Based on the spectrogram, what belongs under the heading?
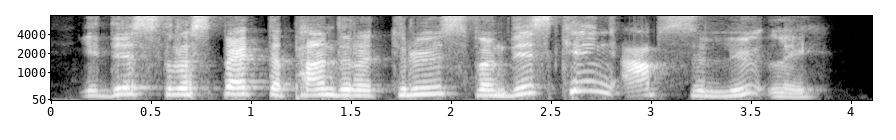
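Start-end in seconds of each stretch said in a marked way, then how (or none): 0.2-2.8 put-on Scottish accent, pitched up. Quoting a line from Braveheart, sounding like Shrek: Scottish accent from Braveheart. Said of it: "you sound like Shrek".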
